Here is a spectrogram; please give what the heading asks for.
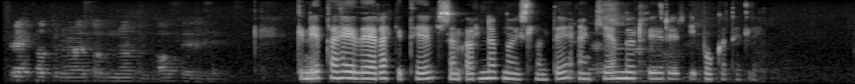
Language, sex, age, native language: Icelandic, female, 40-49, Icelandic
